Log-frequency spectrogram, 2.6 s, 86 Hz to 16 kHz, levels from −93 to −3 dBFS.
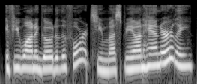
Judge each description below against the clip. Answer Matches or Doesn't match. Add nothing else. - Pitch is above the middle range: Matches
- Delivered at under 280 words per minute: Doesn't match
